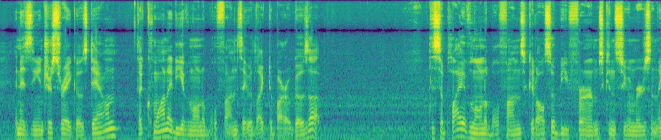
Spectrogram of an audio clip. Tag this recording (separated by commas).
Speech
